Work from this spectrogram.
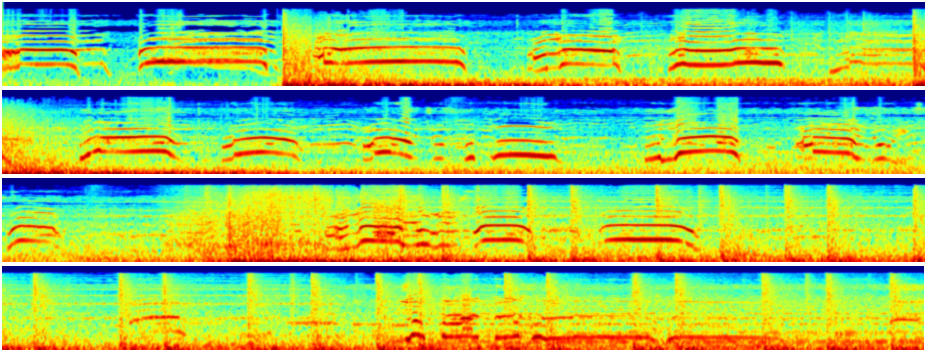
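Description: Screaming and panicked yelling from a crowd as children are swept away by a raging river in General Trias, Cavite, loud and sustained in repeated bursts over rushing noise.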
